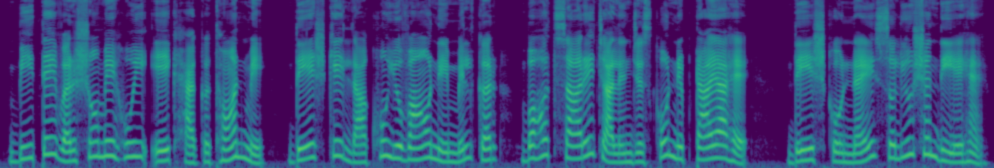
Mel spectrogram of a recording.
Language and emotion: Hindi, neutral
